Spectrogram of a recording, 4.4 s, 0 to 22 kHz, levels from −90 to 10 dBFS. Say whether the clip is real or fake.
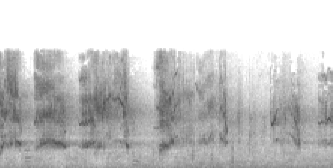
real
